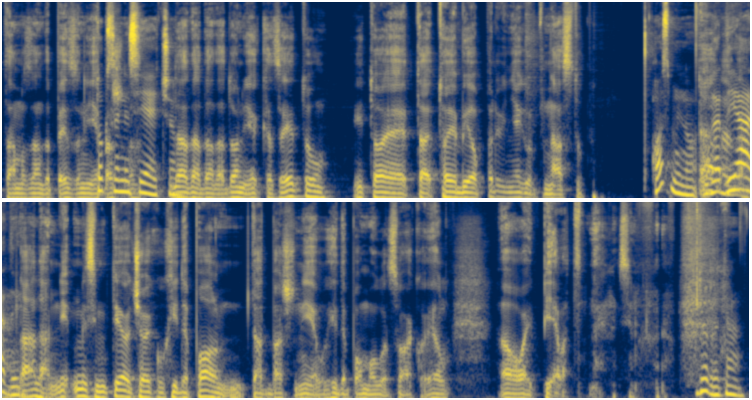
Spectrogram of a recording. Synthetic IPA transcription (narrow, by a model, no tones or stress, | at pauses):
t̪amoznamd̪apezonijeobasenesjet͡ɕad̪ad̪ad̪ad̪ad̪o̞niokazet̪u | it̪oːjet̪at̪ojebiopr̩ʋiɲeɡoʋnaːst̪up | ozbiʎnod̪ɡ̪aɾd̪iad̪id̪ad̪a̰nimislimt̪iojet͡ʃoʋjekuxid̪epoalt̪ad̪̚baʃnijeuxid̪epomoɡosʋa̰ko̰jeloʋajpjḛʋa̰t̪nemi̥slimd̪obɾod̪a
